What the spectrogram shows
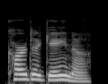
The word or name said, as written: cartagena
